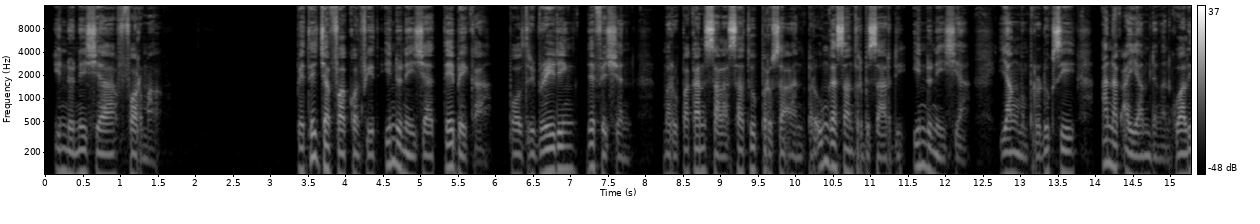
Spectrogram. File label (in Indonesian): Indonesia Formal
